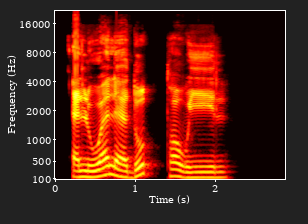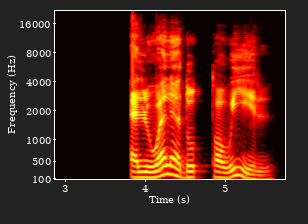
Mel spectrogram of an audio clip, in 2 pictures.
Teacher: The first Hamza is pronounced because it's at the beginning of the speech. The following lam is pronounced because it is Lunar. The second Hamza is silent because it's in the middle of the speech, and the following lam is also silent because it is solar.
